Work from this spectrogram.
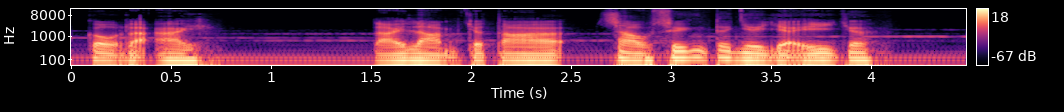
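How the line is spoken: Old man's sudden mutter. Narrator (Vietnamese): lão lẩm bẩm

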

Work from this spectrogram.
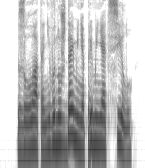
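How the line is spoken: Growling. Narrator (Russian): прорычал Илья

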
